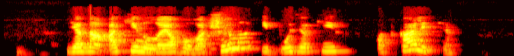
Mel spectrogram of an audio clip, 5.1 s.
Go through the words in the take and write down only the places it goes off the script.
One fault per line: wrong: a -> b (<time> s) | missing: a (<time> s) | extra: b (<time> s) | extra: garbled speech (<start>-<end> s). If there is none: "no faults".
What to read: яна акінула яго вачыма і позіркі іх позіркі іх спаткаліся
missing: позіркі іх (3.5 s)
